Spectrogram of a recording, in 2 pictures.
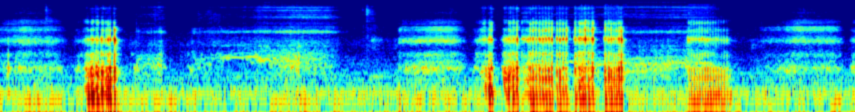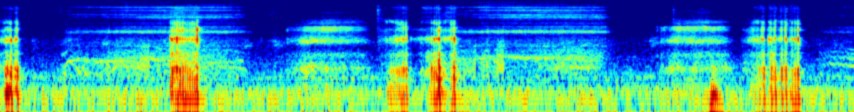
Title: Demonic snoring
